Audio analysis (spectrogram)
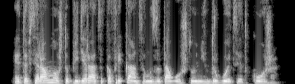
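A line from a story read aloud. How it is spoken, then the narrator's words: Barked. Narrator (Russian): рявкнул Исаев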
